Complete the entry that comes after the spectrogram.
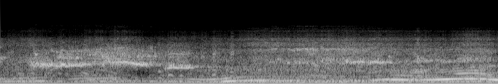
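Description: A BMW E30's engine revving up and down hard as the car slides through a cone slalom, with tyres squealing on the tarmac for the first second or two.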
